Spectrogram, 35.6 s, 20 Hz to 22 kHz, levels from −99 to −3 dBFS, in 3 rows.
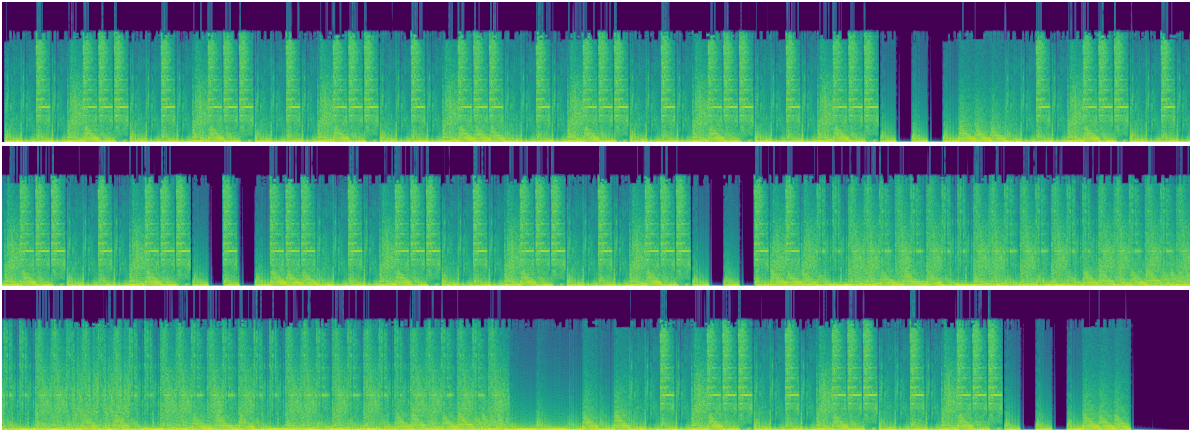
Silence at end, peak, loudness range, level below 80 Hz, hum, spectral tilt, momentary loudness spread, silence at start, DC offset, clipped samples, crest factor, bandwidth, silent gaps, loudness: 0.35 s; 0 dBFS; 1 LU; -16 dBFS; none; -4.5 dB/octave; 3 LU; 0.05 s; under 0.1%; 0.1%; 8 dB; 18.5 kHz; none; -9 LUFS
